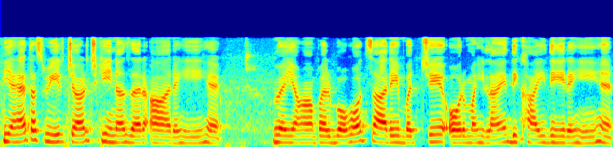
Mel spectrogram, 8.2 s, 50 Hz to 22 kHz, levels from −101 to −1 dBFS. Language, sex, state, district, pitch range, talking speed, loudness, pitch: Hindi, female, Haryana, Charkhi Dadri, 170-195 Hz, 145 wpm, -15 LUFS, 175 Hz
